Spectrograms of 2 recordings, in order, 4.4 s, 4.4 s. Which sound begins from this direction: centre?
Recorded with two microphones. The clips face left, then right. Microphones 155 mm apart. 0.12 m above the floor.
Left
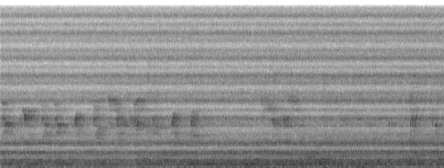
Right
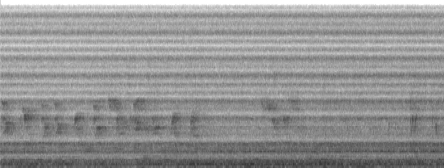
An insect, at 0.0 s.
